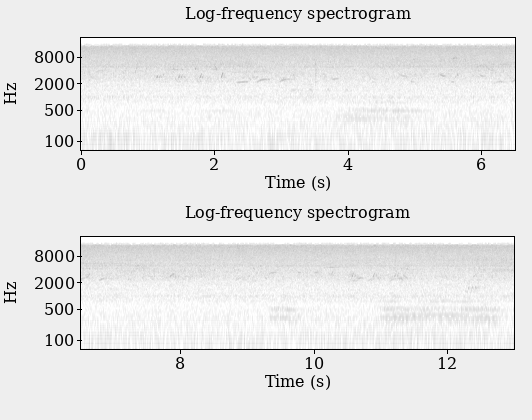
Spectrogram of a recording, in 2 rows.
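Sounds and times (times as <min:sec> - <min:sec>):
low steady rumble: 0:00.0 - 0:13.0
small birds chirping: 0:00.0 - 0:13.0
distant locomotive air horn: 0:03.8 - 0:05.2, 0:09.3 - 0:10.2, 0:10.9 - 0:13.0.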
